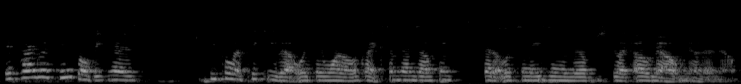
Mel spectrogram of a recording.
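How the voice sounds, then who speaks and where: A woman's voice: medium pitch, lively intonation, fast talker, darkish tone, rough recording. A woman chatting casually as an interview guest, telling little stories and acting out quotes. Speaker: interview guest, singer-songwriter.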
